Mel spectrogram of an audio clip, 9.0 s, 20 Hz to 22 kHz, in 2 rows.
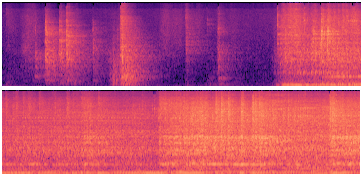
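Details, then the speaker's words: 1979 Ski-Doo Everest 444 liquid-cooled two-stroke snowmobile, first start in 3 years on fresh gas after priming: a few cranking pulls, then fires and settles into a steady even burble with a slight rise; starts and idles cleanly. "all right pretty satisfied with uh getting it started seems like it's running fine as expected"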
